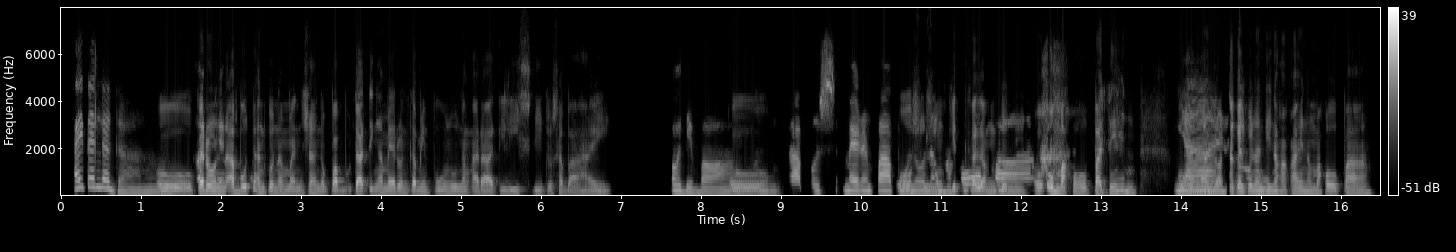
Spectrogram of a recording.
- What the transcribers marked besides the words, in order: static; background speech; dog barking; chuckle
- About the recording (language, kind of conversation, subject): Filipino, unstructured, Ano ang pakiramdam mo kapag nakikita mong nalalanta ang mga punong nasa paligid mo?
- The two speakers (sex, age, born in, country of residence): female, 40-44, Philippines, Philippines; male, 25-29, Philippines, Philippines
